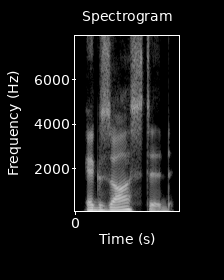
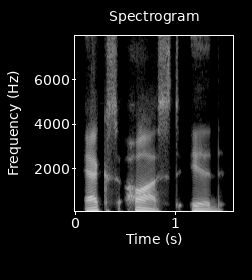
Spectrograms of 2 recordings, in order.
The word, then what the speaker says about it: exhausted: Exhausted. Pronunciation tip. stress on the second part. Exhausted.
